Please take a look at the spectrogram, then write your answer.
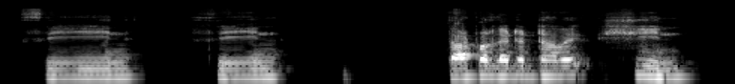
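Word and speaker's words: شين: scene তারপর লেটারটা হবে শিন শিনটা উচ্চারণ করার সময় দ্যা centre of দি tongue touch দি upper palette ইয়াতে পিকচার দেওয়া আছে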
